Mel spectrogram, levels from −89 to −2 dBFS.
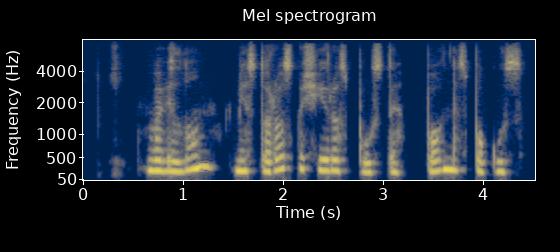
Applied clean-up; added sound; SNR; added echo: none; none; none; none.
